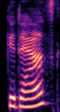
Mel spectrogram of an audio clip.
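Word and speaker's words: Gdańsk: you have is you have the mayor of Gdansk is that how you pronounce it yeah so he was a lady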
